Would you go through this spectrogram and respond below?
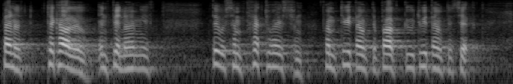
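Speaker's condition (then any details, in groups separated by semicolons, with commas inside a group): Deafness; offers to repeat if not understood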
